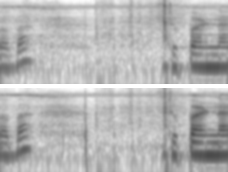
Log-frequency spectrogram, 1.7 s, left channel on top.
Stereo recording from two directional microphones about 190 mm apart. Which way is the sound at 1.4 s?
25° right (ahead or behind).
